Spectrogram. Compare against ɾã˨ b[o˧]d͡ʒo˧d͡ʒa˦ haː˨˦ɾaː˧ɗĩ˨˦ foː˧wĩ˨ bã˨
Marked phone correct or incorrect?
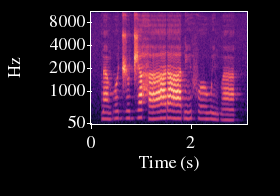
correct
